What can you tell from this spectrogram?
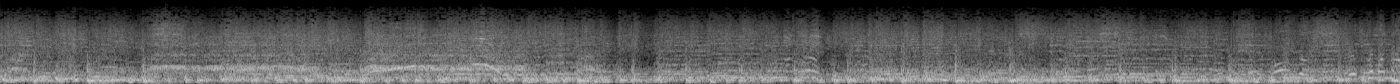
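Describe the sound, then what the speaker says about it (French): Commando troops of the Congolese armed forces (FARDC) shout war cries during a military parade before the president, a dense, continuous crowd roar of yells and bellows at steady loudness, with voices mixed throughout. "Ils sont là en train de crier, de lancer des cris de guerre."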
